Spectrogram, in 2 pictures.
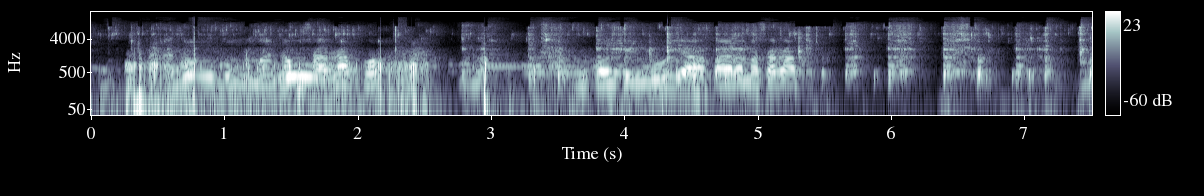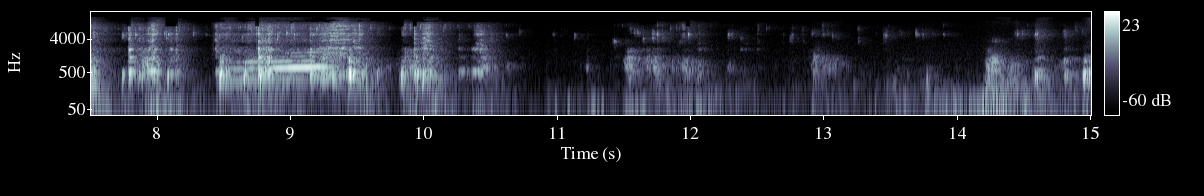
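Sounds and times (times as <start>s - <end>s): metal spoon scraping a pot: 0.0s - 10.6s
ginger sizzling in hot oil: 0.0s - 10.8s.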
